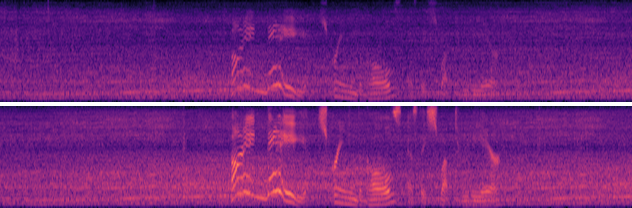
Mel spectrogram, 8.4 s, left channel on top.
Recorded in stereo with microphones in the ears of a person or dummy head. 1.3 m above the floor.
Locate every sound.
0.0 s a vehicle: 45° right (ahead or behind)
3.1 s a woman speaking: 65° right (ahead or behind)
